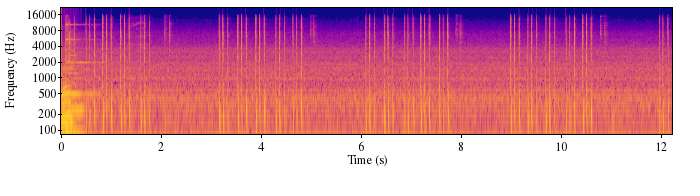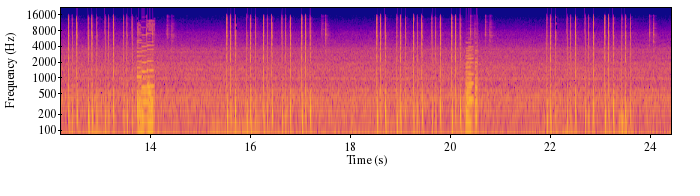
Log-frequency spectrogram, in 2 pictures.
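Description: Slot machine reels spin with rapid clicking ticks, in repeated bursts.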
